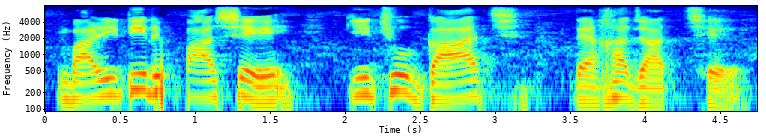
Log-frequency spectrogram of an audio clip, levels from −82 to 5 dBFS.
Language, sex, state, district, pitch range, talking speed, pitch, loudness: Bengali, male, West Bengal, Cooch Behar, 145-190 Hz, 75 wpm, 165 Hz, -17 LUFS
